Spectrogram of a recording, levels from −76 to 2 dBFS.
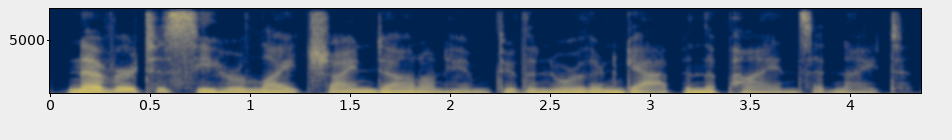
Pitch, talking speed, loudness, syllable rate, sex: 170 Hz, 250 wpm, -19 LUFS, 5.3 syllables/s, female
